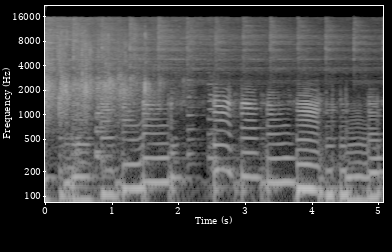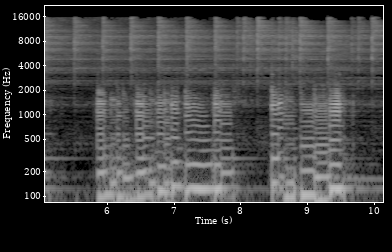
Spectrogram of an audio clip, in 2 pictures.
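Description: Double bass solo in a live jazz recording: plucked phrases of low notes broken by short pauses, with the drums keeping time softly behind it. Applause from the preceding solo dies away in the first moment.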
